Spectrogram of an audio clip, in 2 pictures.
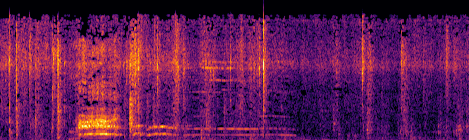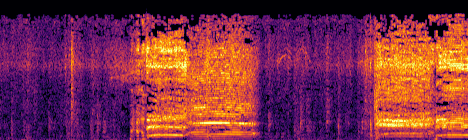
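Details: Indonesian sheep on a farm giving several loud quavering bleats, one at the start and two long ones near the end, with a thin whistle-like tone and background murmur in the quiet stretch between.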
